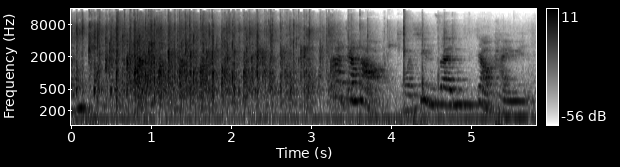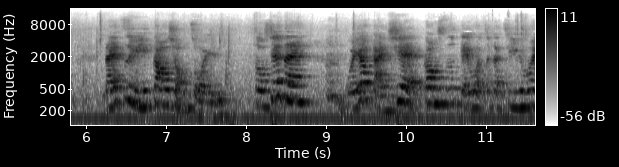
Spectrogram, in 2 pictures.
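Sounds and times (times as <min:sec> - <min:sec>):
warm audience applause: 0:00.0 - 0:03.8
speech: 0:04.6 - 0:11.6.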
